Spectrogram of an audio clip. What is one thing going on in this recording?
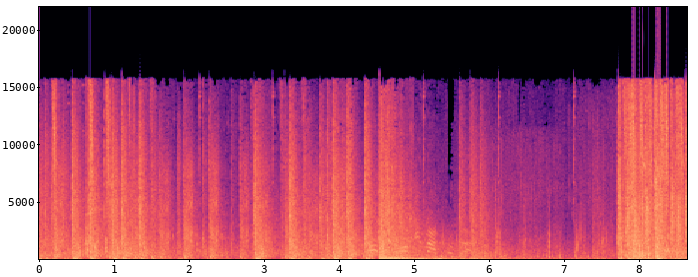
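Gunfire cracks and echoes rapidly through a stone tunnel.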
